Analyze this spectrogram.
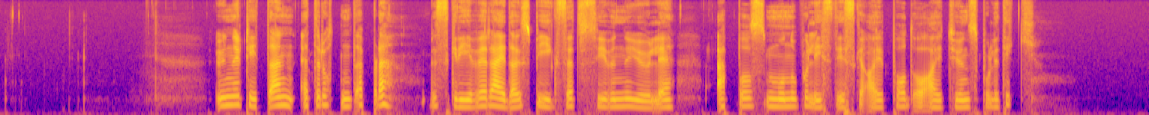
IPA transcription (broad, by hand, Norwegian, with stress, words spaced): ˈʉnə ˈʈɪtæɳ̩ ˈɛt ˈɾɔtn̩t ˈɛpɽə bəˈskɾiːʋə ˈɾæɪdɑɾ ˈspiːɡsət ˈsyːʋənə ˈjøːlɪ ˈæpl̩s ˌmʊnʊpʊˈlɪstɪskə ˈɑɪˌpɔd ˈoː ˈɑɪˌtjʉːnspʊlɪˌtɪk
